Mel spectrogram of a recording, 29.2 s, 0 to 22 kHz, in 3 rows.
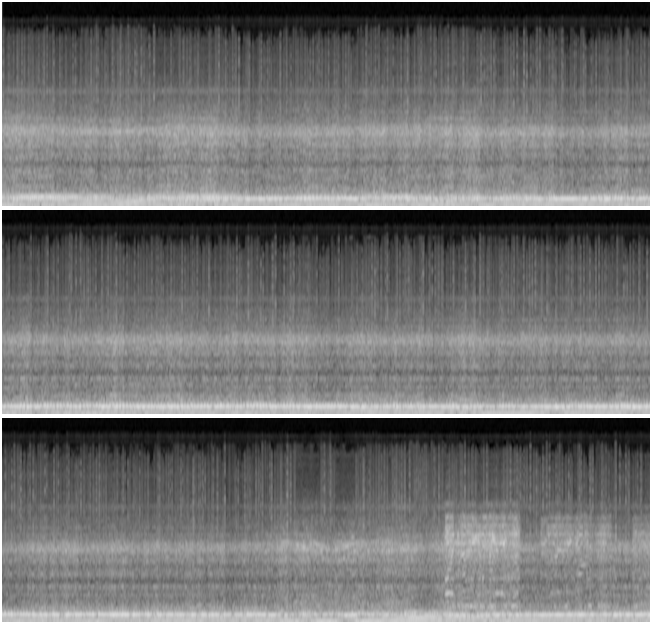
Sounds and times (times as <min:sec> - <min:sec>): Vehicle: 0:00.0 - 0:29.1.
